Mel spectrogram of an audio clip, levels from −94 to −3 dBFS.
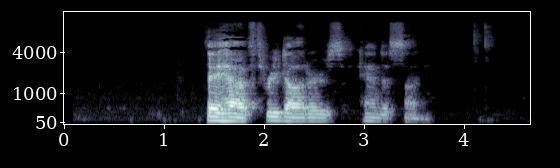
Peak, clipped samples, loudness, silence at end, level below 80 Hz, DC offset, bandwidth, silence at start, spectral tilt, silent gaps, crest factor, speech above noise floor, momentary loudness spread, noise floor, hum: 0 dBFS; under 0.1%; -16 LUFS; 1.1 s; -64 dBFS; under 0.1%; 11 kHz; 1.45 s; -6.5 dB/octave; none; 20 dB; 54 dB; 22 LU; -72 dBFS; none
